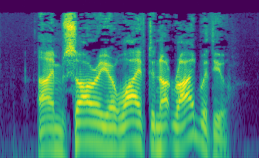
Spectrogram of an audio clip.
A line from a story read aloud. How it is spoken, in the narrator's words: he said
